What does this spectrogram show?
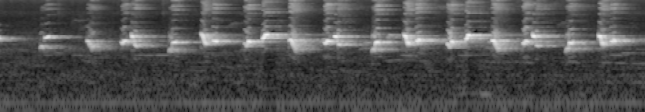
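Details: Sooty-headed bulbul from Indonesia on a masteran training recording of popular Trucukan song: loud, liquid two-part notes, each slurring down, given about twice a second in a steady bubbling run, with a faint low hum beneath.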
